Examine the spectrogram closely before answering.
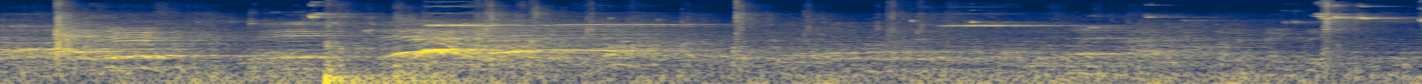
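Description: Young men shout and call out to each other across an echoing gym.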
